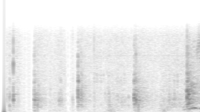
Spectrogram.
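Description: Skateboard wheels rolling on rough asphalt: a steady rolling noise with a few sharp clicks. A voice starts near the end.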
